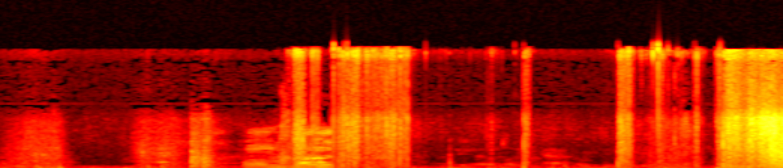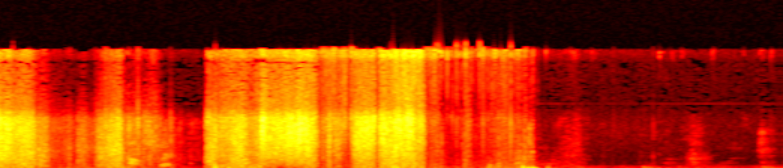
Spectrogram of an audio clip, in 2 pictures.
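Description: Loud rustling and scraping handling noise on the phone's microphone, in two long stretches split by a sudden break, as the phone is knocked and moved. Before that, a few light clicks and a short wordless vocal sound.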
